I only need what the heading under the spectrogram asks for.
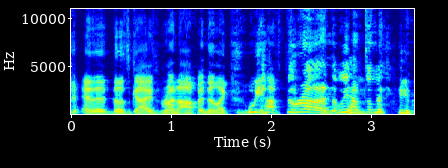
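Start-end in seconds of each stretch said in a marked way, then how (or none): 1.7-3.4 very high, put-on French accent. Retelling what the guys shouted as they ran off, in French accents. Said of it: "saying it in the French accents".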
